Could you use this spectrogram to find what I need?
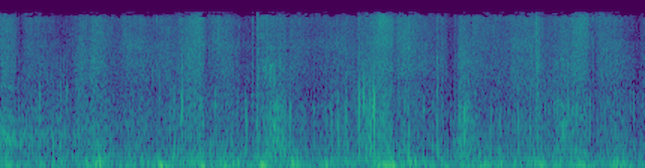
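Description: Footsteps of someone out on a walk, with many steady steps that thud softly over a constant rustling, hissy background.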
